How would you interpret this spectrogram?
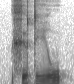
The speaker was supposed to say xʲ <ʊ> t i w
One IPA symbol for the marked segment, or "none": u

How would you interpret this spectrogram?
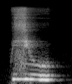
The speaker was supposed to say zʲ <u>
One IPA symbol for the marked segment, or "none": u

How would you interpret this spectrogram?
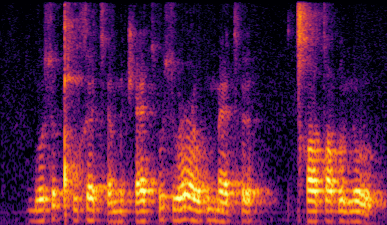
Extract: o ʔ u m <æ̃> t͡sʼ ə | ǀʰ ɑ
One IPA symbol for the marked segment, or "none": æ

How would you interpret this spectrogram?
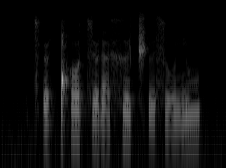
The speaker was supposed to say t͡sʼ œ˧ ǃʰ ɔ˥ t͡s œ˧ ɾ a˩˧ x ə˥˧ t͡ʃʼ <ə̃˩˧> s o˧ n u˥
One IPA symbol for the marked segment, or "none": ə˩˧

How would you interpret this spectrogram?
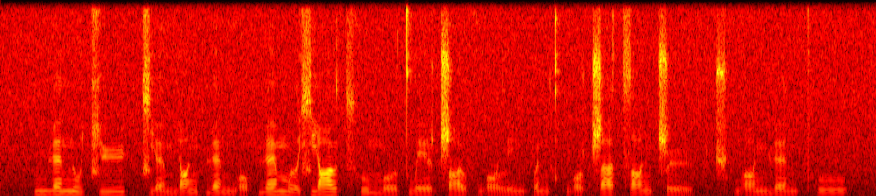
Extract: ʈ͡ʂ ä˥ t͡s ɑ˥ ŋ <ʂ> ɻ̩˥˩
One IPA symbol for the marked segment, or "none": ʈ͡ʂ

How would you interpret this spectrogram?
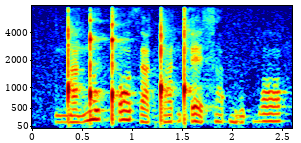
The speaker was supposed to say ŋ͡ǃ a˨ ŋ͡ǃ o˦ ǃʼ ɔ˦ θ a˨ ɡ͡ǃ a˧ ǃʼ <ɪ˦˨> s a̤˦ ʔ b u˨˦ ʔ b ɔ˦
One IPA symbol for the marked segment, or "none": ɛ˦˨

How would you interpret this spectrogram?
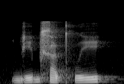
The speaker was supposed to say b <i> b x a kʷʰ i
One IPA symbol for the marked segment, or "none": i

